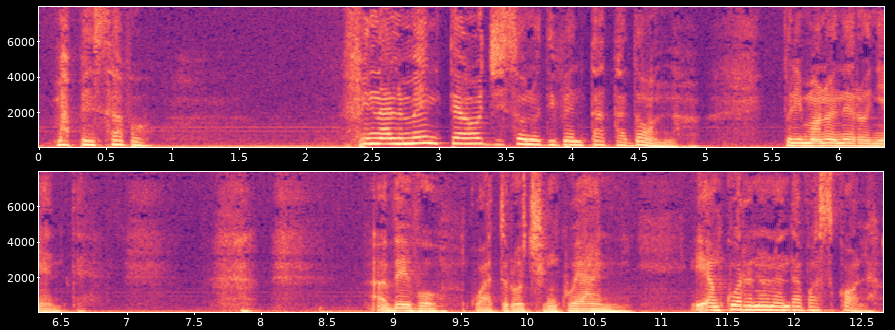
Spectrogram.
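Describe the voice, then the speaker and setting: Stage drama: actress as wounded, defiant Somali woman, deep and mellow, slight background noise. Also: vocal fry, heavily acted. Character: Somali woman, scarred by suffering, defiant and mocking. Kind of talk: stage monologue and dramatic dialogue.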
